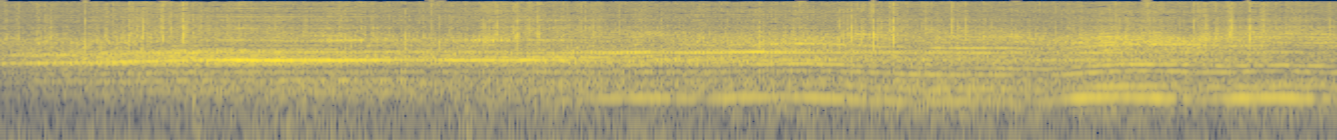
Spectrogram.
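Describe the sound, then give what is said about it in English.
A wind tunnel blowing at full force during a test of a full-sized plane: a steady, powerful roar of rushing air with a droning motor hum underneath, its tones slowly wavering and rising in pitch over several seconds, loud and continuous with no voices. “It's a full-sized plane, and yet that wind is tossing it around like it was a cork almost.”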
